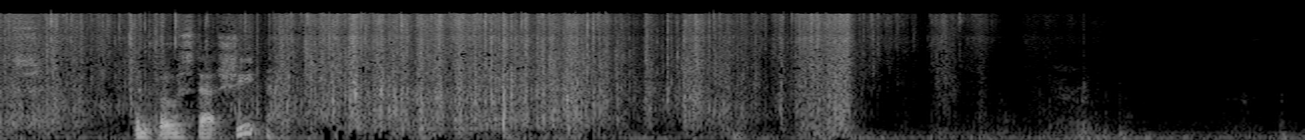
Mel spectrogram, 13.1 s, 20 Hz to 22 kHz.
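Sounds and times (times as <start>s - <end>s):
plastic wrapping crinkling and tearing: 0.0s - 10.0s.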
